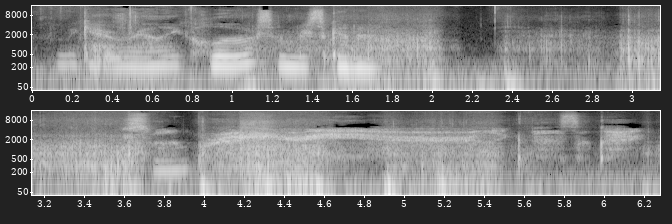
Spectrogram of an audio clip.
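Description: Woman, whispered ASMR roleplay, medium pitch, soothing repetition, playful, speaks directly to listener. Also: steady tone. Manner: soft whispering, slow repetitive soothing phrases. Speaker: ASMR creator.

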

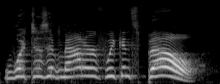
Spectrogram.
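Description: A woman's voice: extremely high pitch, moderate pace, fairly bright tone, voice pushed up. A woman reading aloud and voicing an upset schoolboy who thinks nothing matters anymore. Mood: despairing. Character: upset boy student, gloomy and defeated.

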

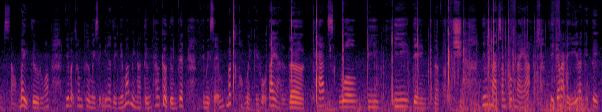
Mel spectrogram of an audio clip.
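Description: A woman from Vietnam teaching English pronunciation in a video lesson, patiently explaining and slowly modeling example sentences. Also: medium pitch, noisy background. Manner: patient, repeats example phrases slowly and clearly.

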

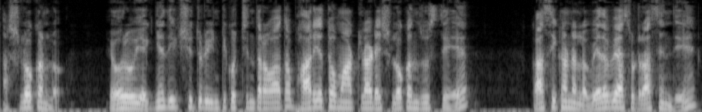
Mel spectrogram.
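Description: A man narrating a devotional story, explaining verses politely and chanting them slowly. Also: fairly high pitch, fairly bright tone, dry recording, studio quality. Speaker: religious storyteller.

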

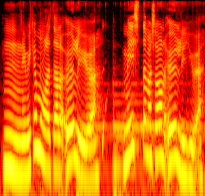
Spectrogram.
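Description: A young woman from Finland chats her way through a game, reading its lines aloud and talking straight to her viewers. Her voice sits a little high, and soft music plays underneath. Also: animated. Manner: chatty, reads game dialogue aloud, talks to viewers. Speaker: gaming YouTuber. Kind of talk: casual let's-play commentary. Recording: faint music behind voice.

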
